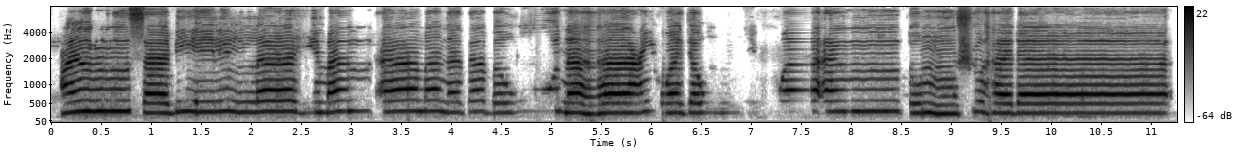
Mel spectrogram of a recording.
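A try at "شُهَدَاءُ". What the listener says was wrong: Kurang naber hamznya syuhada. Jangan nak, jangan di apa di idkhal. Syuhada langsung.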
